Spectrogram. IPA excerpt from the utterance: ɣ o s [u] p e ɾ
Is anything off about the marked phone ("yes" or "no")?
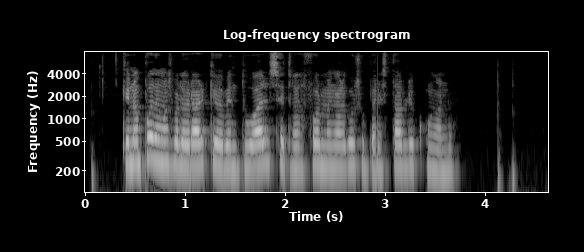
no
